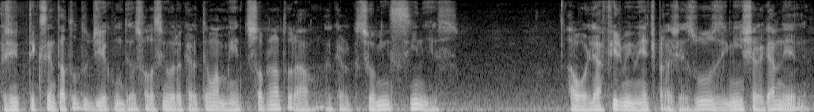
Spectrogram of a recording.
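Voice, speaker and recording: Pastor, male, deep gravelly voice, mellow tone, chatty preaching style with a faint hiss behind. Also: steady tone, brisk. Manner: conversational preaching, often asks "entende?". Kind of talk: devotional sermon.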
